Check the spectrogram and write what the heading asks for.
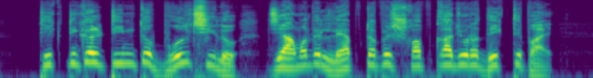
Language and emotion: Bengali, fearful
